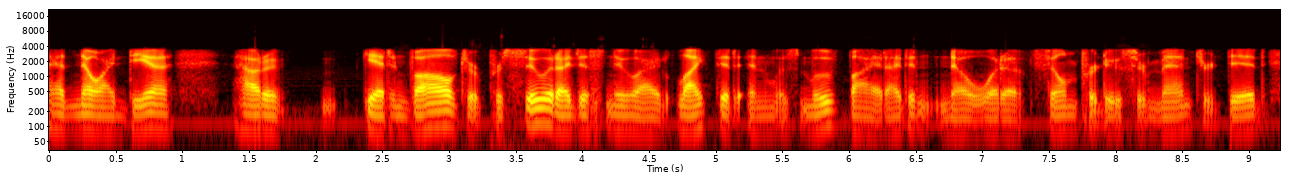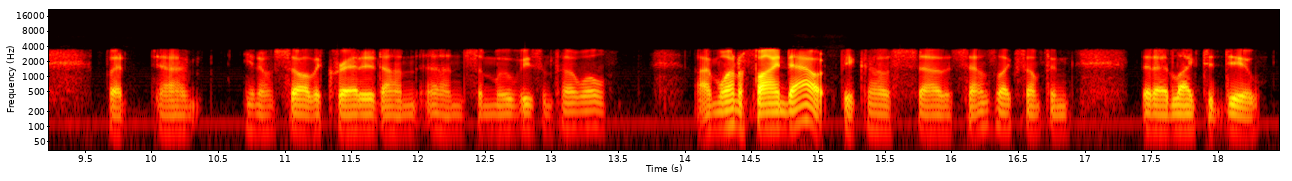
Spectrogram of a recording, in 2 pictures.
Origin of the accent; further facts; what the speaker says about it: East Coast, United States; I grew up in on the East Coast, outside New York, in a diverse community during a diverse during a challenging time in the 60s and 70s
